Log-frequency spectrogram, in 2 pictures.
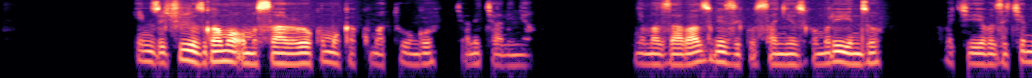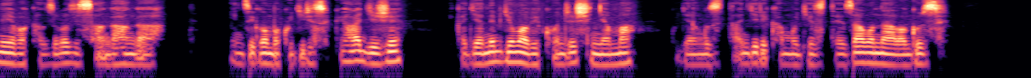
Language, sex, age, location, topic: Kinyarwanda, male, 18-24, Musanze, finance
